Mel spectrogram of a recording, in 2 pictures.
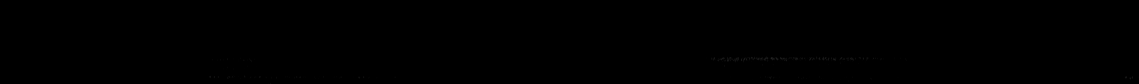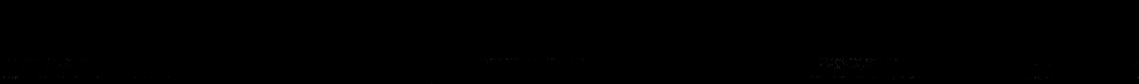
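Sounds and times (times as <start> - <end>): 
sleep breathing: 2.0 - 4.9, 6.9 - 9.6, 11.0 - 13.9, 15.4 - 18.2, 19.4 - 22.7.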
